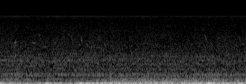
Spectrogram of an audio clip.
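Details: A dense, even drone from honey bees in a colony split from the main hive on March 4, heard during an April 15, 2017 hive inspection, with no other sounds.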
